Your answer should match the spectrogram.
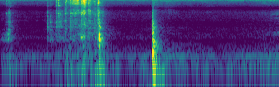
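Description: Quiet handling of a small circuit board with a couple of light clicks from metal tools, the tweezers and screwdriver tip, touching the board and its switch pads. The second click, a little past the middle, is the louder one.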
